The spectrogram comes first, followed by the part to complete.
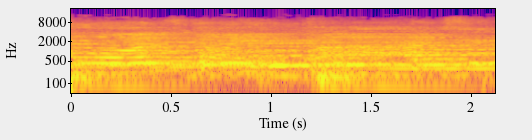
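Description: Live Pontic Greek folk music: singing over bowed strings, the Pontic lyra and violins, with plucked lutes.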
